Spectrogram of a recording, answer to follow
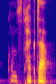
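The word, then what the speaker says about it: Konstrakta: Voilà, Constracta. Ah ouais. C'est ça qu'on dit? Oui, c'est comme ça que ça se prononce.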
